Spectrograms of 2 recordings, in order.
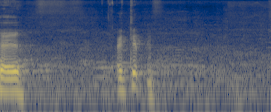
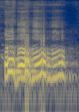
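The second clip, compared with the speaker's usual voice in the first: loud laugh; 9 semitones higher, 6 dB louder than usual. Real, not acted. Lachen im VR-Spiel.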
